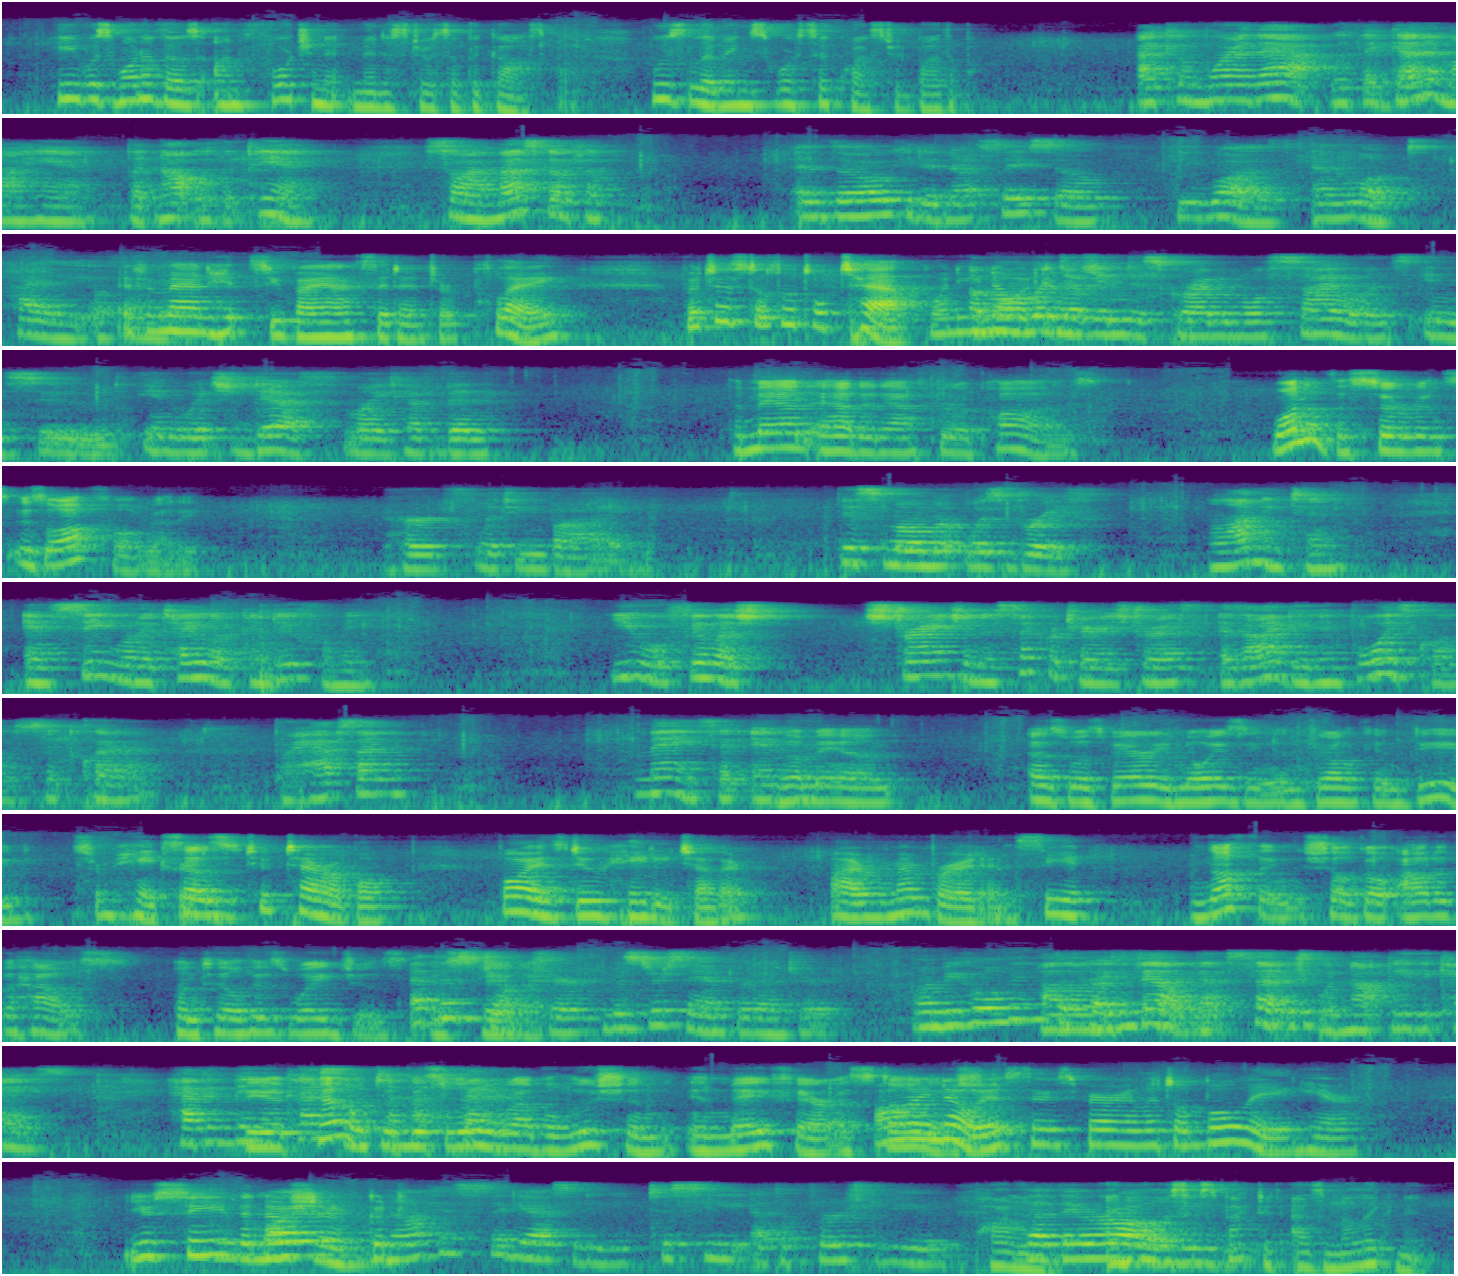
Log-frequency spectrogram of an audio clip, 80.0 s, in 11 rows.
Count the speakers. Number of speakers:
6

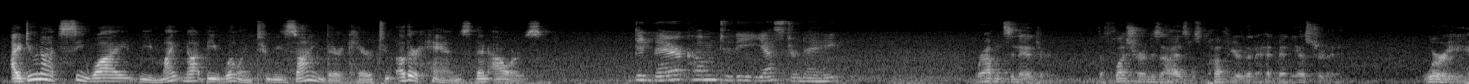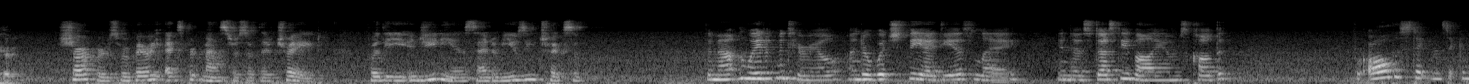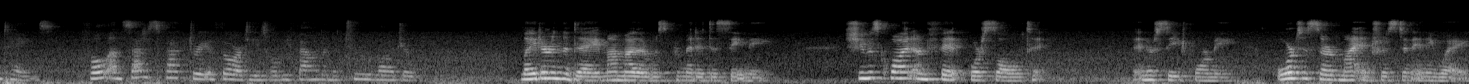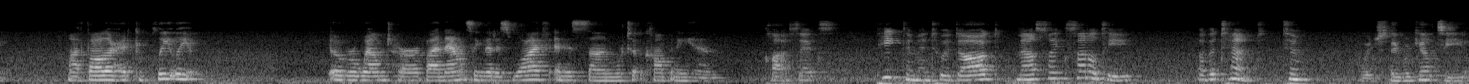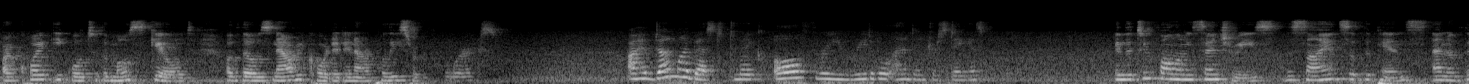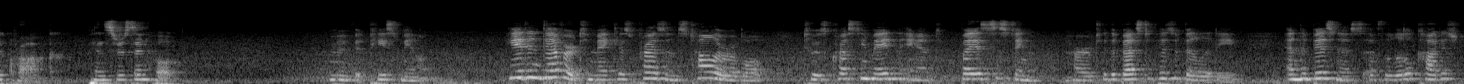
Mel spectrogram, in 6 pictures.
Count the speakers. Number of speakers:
7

